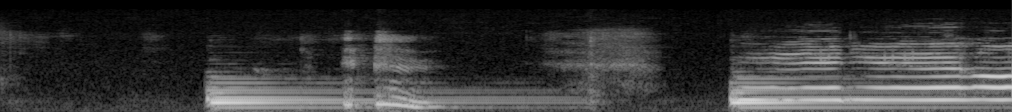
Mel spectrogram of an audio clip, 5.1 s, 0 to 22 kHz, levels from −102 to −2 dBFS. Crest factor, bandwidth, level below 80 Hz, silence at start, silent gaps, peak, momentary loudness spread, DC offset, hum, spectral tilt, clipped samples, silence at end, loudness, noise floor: 16 dB; 8.4 kHz; -68 dBFS; 1.05 s; none; -14 dBFS; 23 LU; under 0.1%; none; -6 dB/octave; under 0.1%; 0 s; -28 LUFS; -70 dBFS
